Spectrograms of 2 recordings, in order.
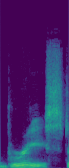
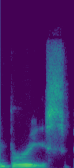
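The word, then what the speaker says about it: Brise: And then you have Adele Bryce or Adele Brees, depending which way you want to say it. – How do you say it? – I usually say Brees because...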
